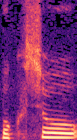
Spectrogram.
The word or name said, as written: Bokushou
